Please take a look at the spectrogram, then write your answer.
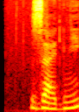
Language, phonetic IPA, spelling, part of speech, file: Russian, [ˈzadʲnʲɪj], задний, adjective, Ru-задний.ogg
- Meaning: rear, back, hind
